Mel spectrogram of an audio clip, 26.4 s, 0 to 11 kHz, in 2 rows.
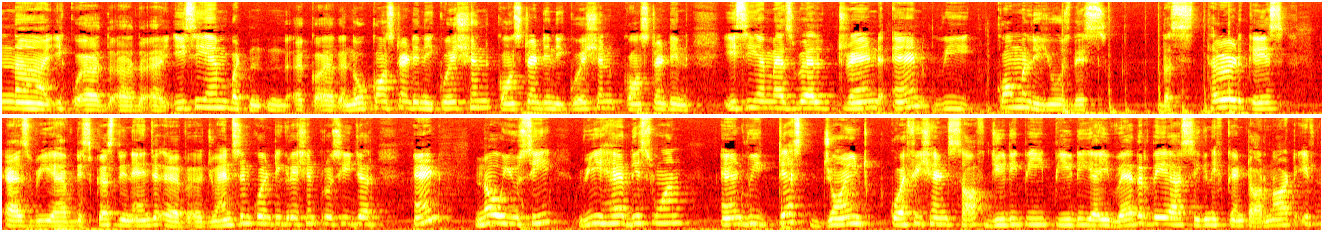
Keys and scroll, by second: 8.3-12.8 typing, 16.7 Return.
